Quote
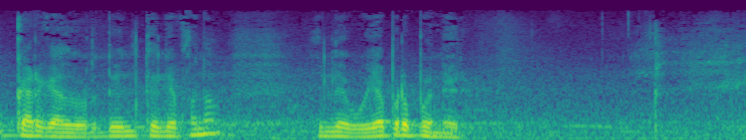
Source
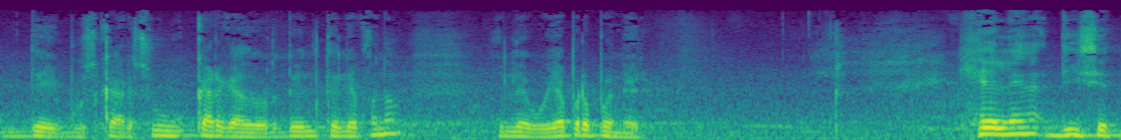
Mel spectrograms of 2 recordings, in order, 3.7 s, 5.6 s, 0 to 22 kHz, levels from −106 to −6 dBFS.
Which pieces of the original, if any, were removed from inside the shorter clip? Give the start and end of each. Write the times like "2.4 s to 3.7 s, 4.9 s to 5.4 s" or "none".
none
